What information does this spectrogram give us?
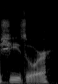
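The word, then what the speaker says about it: Xizor: Actually, I'm pretty sure it spells it phonetically Shizor a few times. I think it's I think it's canonically Shizor.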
